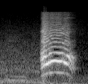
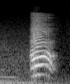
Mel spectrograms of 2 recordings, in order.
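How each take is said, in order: First: The shout is said with more power. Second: The shout is said with little power.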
